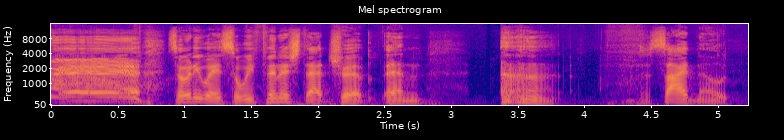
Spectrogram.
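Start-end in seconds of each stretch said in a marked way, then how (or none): 0.1-0.7 mock gutted groan. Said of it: "I was like".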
